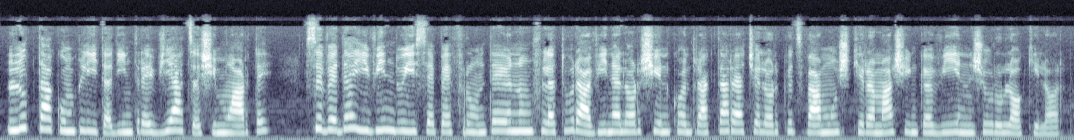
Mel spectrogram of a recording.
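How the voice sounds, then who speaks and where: A woman narrating a classic novel as an audiobook, reading in a measured, expressive way. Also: fairly high pitch.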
